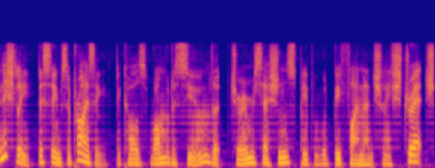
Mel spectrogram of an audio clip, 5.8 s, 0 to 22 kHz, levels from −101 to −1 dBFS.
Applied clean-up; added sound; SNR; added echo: neural mask model DeepFilterNet 3.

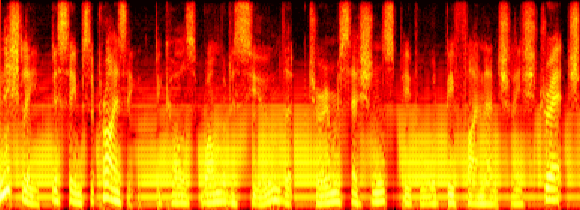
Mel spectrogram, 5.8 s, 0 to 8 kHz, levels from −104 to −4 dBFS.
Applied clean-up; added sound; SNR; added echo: neural mask model RNNoise.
